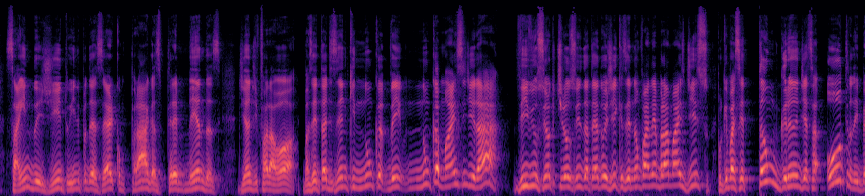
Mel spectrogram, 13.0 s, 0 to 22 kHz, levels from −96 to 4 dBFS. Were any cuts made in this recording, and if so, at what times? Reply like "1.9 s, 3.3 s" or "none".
4.5 s, 7.6 s, 10.7 s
